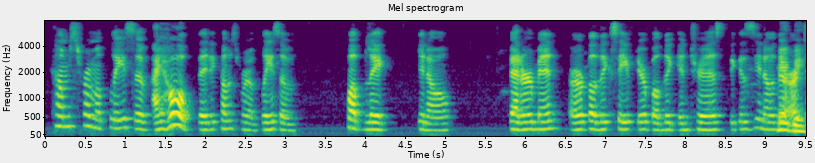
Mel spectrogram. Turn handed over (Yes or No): No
